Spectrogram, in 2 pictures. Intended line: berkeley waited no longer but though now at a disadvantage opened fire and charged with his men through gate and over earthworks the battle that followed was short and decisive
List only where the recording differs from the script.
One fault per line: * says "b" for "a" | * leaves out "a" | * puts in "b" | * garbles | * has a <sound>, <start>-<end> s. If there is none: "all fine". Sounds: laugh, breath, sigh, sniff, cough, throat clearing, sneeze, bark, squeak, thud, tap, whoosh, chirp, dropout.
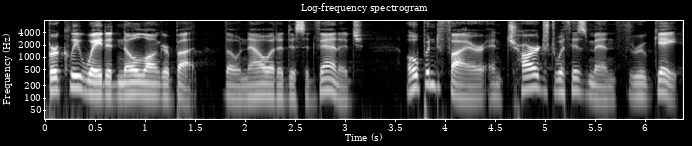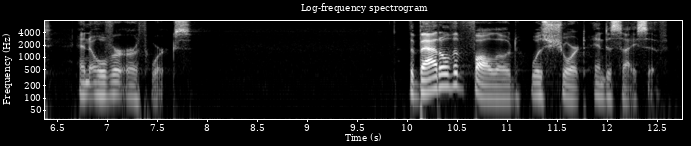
all fine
